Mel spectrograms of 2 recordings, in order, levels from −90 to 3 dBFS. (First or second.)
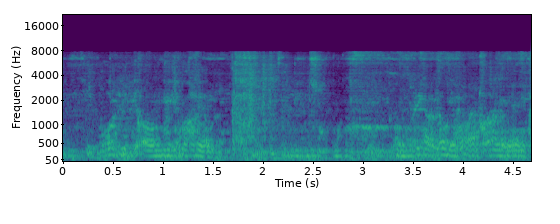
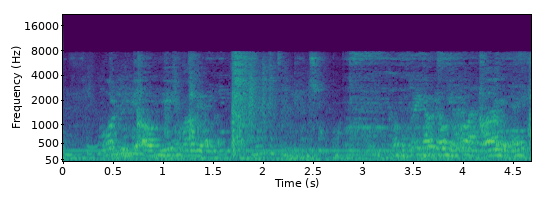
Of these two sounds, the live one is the second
